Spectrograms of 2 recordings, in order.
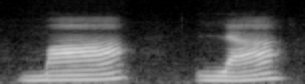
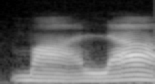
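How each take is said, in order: First: माला stretched slowly into मा, ला; syllable by syllable. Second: Said in the usual way. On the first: Shown as a demonstration. Teacher sounding out माला for learners, syllable by syllable. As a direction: break माला into two long syllables. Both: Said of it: "तो शब्द पढ़ते हैं".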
